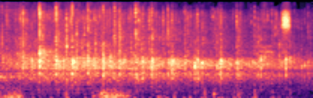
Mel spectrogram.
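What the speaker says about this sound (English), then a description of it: "let's give a round of applause" Applause from a tech conference audience during a startup pitch finale, a steady, moderately distant wash of many hands clapping throughout, with faint crowd murmur underneath.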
